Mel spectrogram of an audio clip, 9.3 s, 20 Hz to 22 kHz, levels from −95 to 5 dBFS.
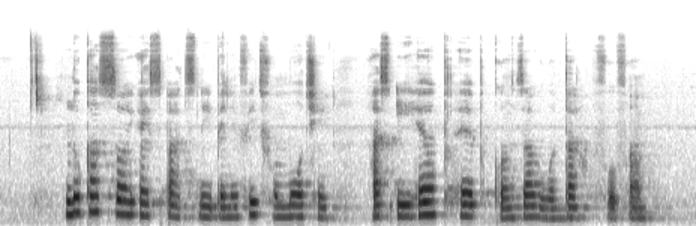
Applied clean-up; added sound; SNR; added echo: none; none; none; none.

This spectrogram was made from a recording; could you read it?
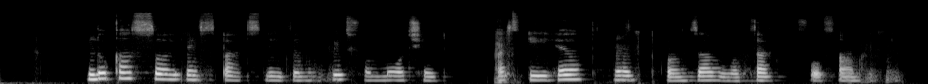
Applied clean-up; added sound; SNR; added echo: neural mask model DeepFilterNet 3.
